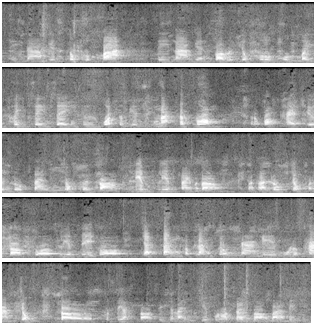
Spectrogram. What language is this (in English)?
Thai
